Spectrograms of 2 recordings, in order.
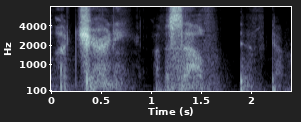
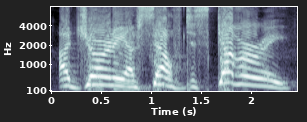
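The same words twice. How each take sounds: First: It is said at a normal, softer volume. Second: It is said much louder.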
